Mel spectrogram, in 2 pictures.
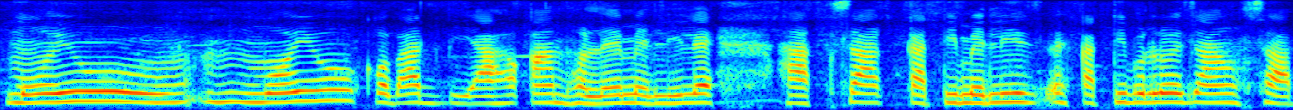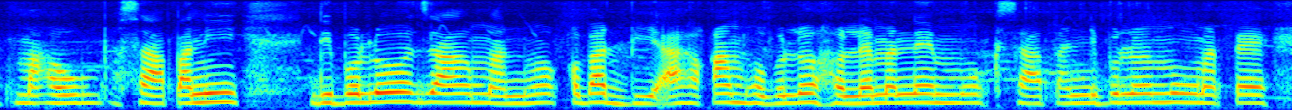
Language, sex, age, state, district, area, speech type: Assamese, female, 18-30, Assam, Sivasagar, rural, spontaneous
